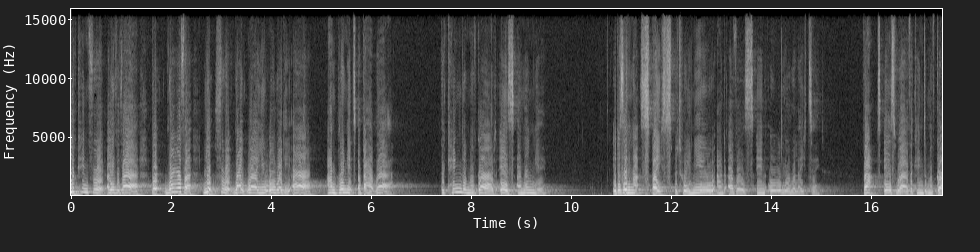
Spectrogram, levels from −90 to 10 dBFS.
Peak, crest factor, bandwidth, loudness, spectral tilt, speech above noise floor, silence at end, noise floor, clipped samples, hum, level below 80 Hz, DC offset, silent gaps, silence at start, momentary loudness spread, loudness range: 0 dBFS; 14 dB; 16 kHz; -14 LUFS; -4 dB/octave; 36 dB; 0 s; -49 dBFS; under 0.1%; none; -36 dBFS; under 0.1%; none; 0 s; 8 LU; 5 LU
